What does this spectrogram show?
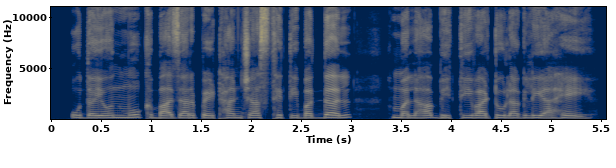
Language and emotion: Marathi, fearful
